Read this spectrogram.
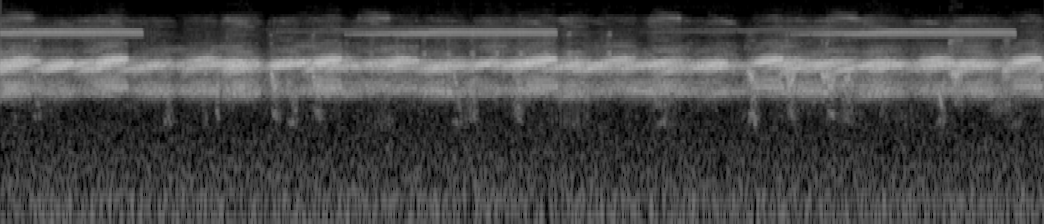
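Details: Frogs chorusing at a pond in the Landes forest of Aquitaine, France, during a search for the protected Iberian tree frog: loud overlapping rasping croaks without break, accompanied by long thin high-pitched tones and occasional soft knocks.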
